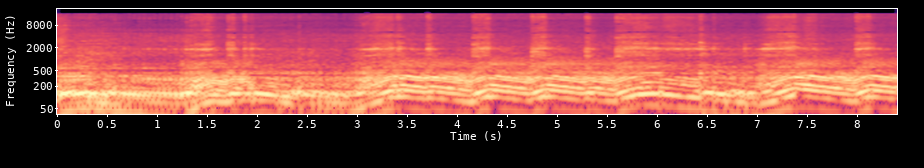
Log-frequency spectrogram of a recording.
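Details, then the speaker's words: Motorcycle with the old ignition coil refitted while hot, for comparison: revs surge unevenly, bog and fade out until it stalls, then it is hard to restart; faulty ignition coil confirmed as the cause. "no se nos apagó vamos de nuevo y ahora es cuando cuesta aprender algo pasó ahí inmediatamente comenzó el problema"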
